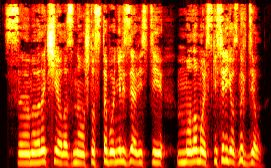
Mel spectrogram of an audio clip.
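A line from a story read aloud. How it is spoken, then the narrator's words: Angry, through gritted teeth. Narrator (Russian): зло процедил Джастин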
